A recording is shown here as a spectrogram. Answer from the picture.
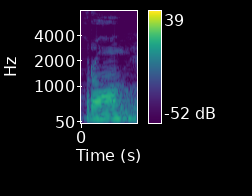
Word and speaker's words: wrong: Listen to the word wrong in which the beginning W sound is silent.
